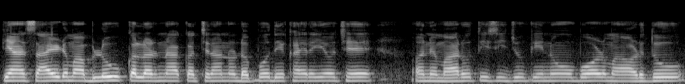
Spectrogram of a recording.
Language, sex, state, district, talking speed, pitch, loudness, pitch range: Gujarati, male, Gujarat, Gandhinagar, 150 wpm, 165 Hz, -14 LUFS, 165-170 Hz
